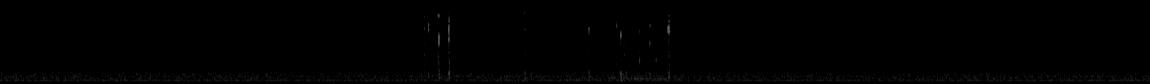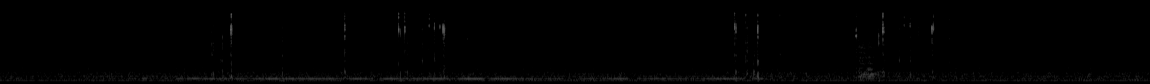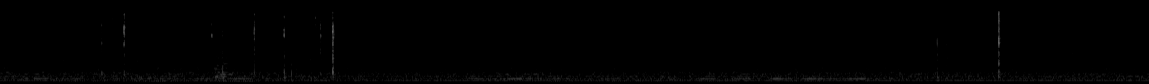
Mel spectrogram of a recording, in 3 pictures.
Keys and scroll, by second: 4.4 super+c, 6.5 alt+super+b, 14.0 super+c, 15.8 alt+super+b, 19.0 super+c, 20.5 alt+super+b, 24.1 super+c, 26.1 alt+super+b, 32.4 space.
